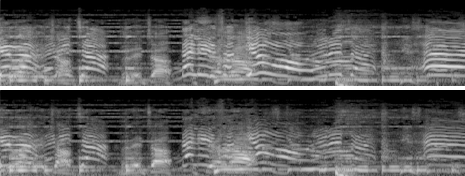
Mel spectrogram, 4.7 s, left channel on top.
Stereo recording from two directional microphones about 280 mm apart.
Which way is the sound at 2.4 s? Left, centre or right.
Left.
